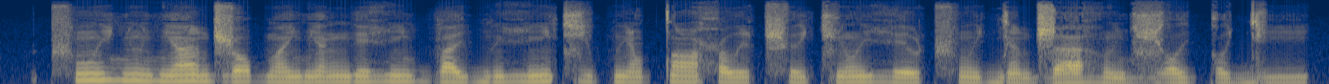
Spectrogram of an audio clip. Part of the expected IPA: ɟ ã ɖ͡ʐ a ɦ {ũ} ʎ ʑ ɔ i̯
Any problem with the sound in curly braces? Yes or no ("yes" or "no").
yes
